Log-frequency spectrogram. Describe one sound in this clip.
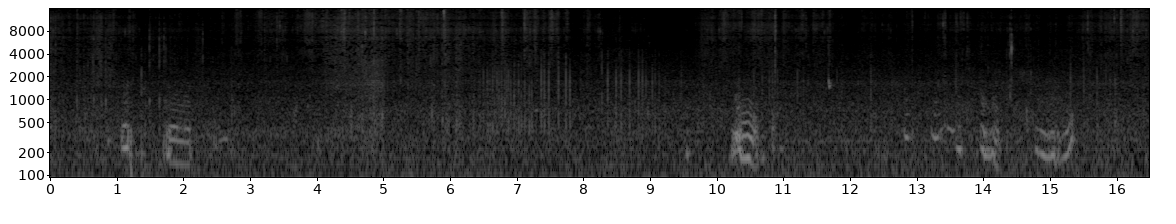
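Puppies whimper and yelp in short high cries.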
